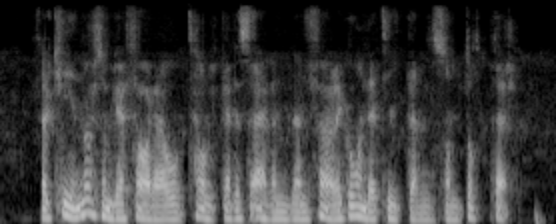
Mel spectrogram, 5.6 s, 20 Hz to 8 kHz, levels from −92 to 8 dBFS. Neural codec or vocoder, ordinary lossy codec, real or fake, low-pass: codec, 44.1 kHz, 7.8 kbps, DAC; AAC, 32 kbps; fake; 7.2 kHz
